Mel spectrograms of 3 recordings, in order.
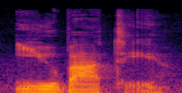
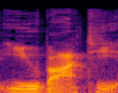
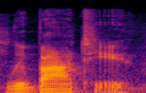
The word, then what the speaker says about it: Iubati: used by the website, most people mistook the I for an L. This is the reason why many people, even today, mispronounce the Iubati as Lubati.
